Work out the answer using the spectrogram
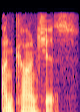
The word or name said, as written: unconscious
